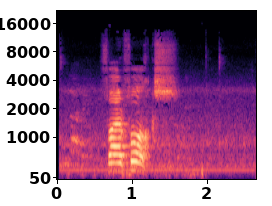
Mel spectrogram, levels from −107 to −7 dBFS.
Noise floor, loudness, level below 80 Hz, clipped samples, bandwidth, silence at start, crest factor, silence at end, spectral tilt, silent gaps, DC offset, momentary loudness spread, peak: -44 dBFS; -18 LUFS; -68 dBFS; under 0.1%; 11.5 kHz; 0.05 s; 18 dB; 0.7 s; -4 dB/octave; none; under 0.1%; 22 LU; -2 dBFS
